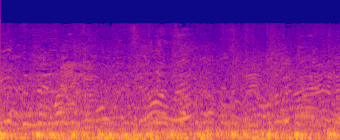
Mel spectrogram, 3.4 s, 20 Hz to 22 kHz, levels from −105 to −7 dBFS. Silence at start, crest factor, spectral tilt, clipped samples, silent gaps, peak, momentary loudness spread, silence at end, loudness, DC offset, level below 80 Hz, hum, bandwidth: 0 s; 14 dB; -8.5 dB/octave; under 0.1%; none; -14 dBFS; 3 LU; 0 s; -30 LUFS; under 0.1%; -40 dBFS; none; 10.5 kHz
